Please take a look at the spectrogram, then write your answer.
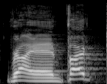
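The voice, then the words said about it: Booming announcer voice. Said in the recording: “I gave myself the announcer voice.”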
